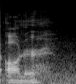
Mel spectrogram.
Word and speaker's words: honor: Also, I feel like it's even though it's technically a honor, it's an honor because the H is silent.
